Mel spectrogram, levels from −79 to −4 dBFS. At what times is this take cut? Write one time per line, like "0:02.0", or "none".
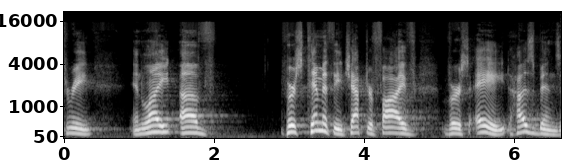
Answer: none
